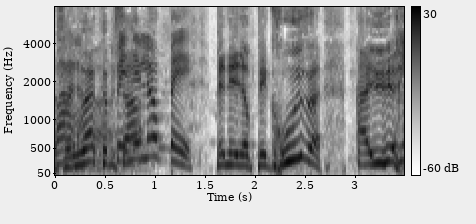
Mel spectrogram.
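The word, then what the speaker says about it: Penélope: Non, mais en espagnol, on prononce toutes les lettres. Pénélope.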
